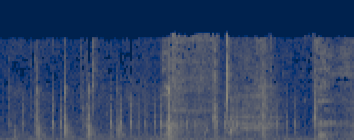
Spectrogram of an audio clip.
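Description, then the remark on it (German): Rapid metallic clicking and rattling of a key being jiggled hard where it is stuck in a safe's lock, a specially made single-use key, with irregular bursts of sharper clacks over a couple of seconds, with no voices. “Ich dachte gerade noch daran, meinen Schlüssel wieder vom Tresor abzuziehen.”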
